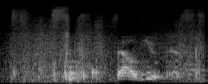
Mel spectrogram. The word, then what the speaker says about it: Balut: How do you pronounce that? Balut.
